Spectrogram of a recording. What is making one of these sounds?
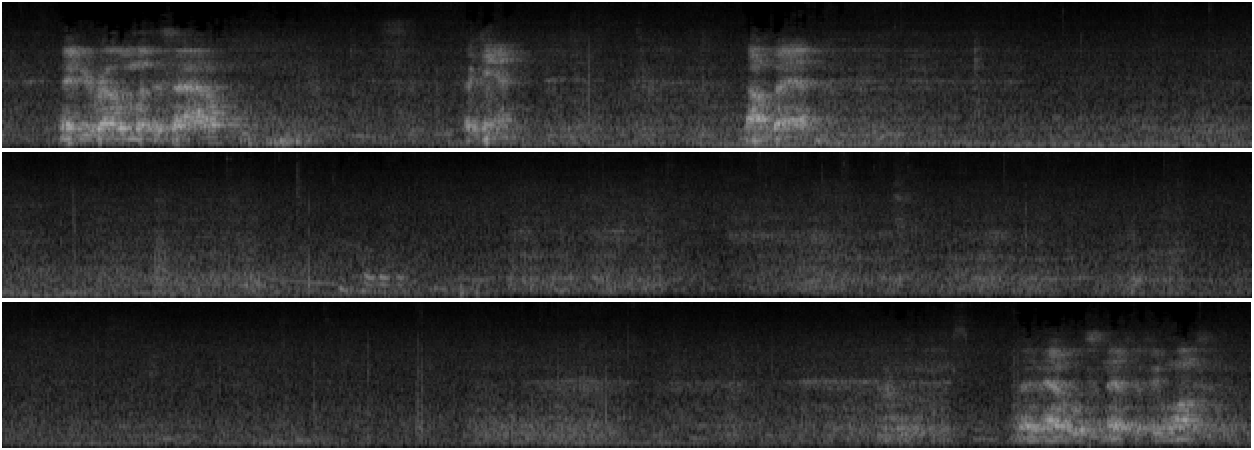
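A man speaks calmly and close by, in a large echoing hall.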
